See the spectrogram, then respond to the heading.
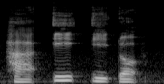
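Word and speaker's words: Ha-i-i-ro (灰色): 黒 black 黒 blue 青 blue 青 brown 茶色 brown 茶色 gray 灰色 gray 灰色 So for this one, gray, it's kind of tricky because you have two E sound next to each other, right? Ha-i-i-ro.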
